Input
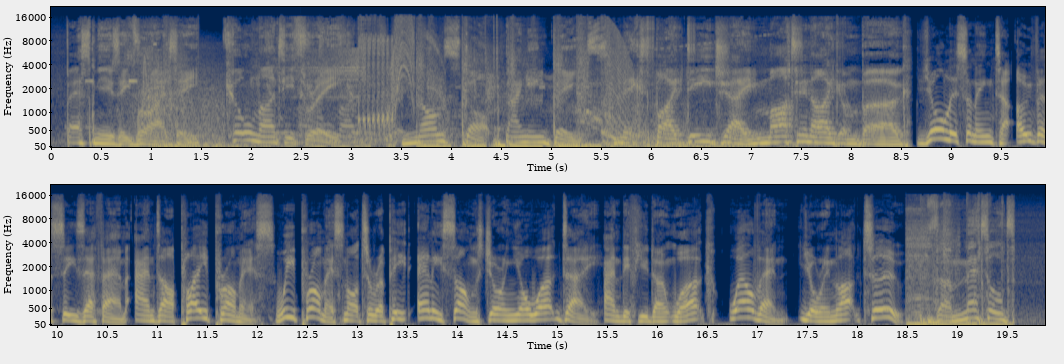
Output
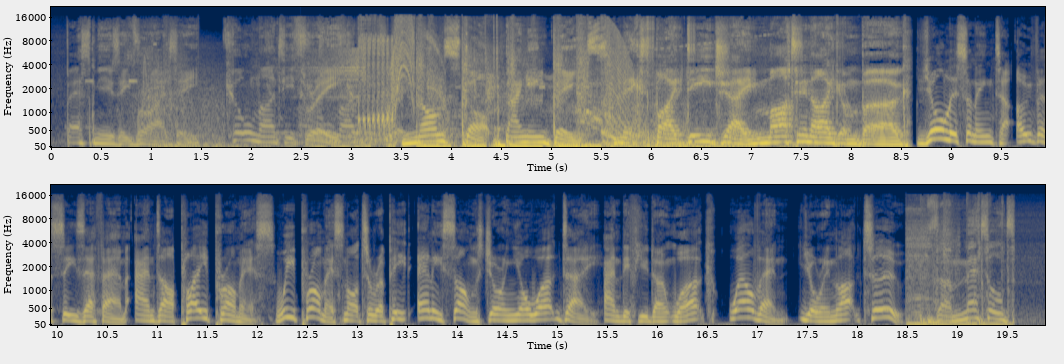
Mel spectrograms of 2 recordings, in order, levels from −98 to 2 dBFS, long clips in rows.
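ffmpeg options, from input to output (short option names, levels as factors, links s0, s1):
-af "volume=3.98,afade=t=in:st=2.37:d=1.04:silence=0.281838,afade=t=out:st=8.51:d=0.89:silence=0.375837"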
